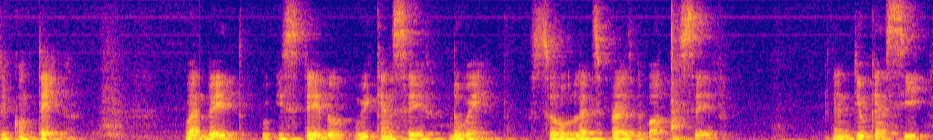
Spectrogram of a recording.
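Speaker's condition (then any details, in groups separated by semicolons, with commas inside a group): No condition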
